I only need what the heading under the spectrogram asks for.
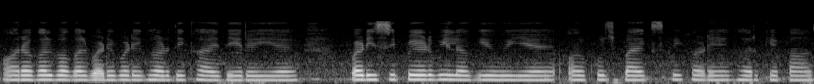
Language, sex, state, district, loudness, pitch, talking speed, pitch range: Hindi, male, Chhattisgarh, Raipur, -16 LUFS, 210 Hz, 185 wpm, 205-215 Hz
